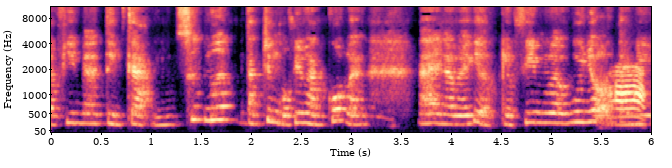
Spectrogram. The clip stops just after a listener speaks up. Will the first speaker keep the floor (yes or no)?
no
